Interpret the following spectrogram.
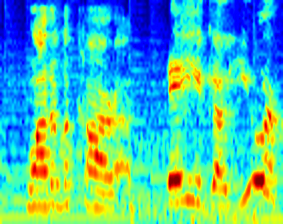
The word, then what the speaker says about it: Guardavaccaro: Guardavaccaro.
